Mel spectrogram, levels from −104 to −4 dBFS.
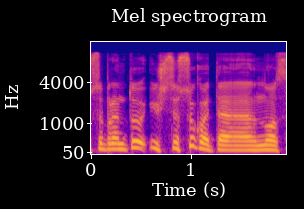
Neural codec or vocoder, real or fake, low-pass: none; real; 10.8 kHz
